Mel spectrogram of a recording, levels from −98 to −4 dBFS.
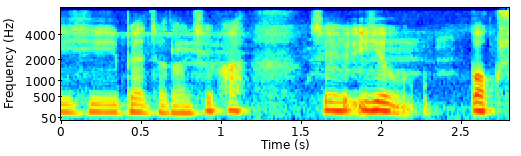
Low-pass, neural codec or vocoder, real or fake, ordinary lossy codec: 7.2 kHz; none; real; none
